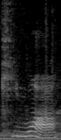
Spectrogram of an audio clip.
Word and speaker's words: quinoa: time and we just laughed but it is quinoa is the pronunciation so quinoa has got to be rinsed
